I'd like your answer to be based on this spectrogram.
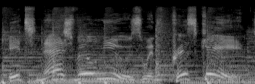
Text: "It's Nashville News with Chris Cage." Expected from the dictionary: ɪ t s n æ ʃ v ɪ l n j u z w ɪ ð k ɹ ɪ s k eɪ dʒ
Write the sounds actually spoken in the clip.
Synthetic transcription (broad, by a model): ɪ t s n æ ʃ v ɪ l n j u z w ɪ ð k ɹ ɪ s k eɪ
